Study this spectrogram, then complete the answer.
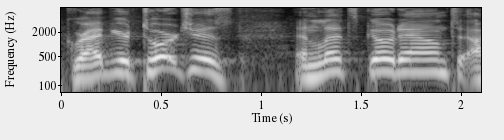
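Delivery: high, loud hammed-up British accent; a badly faked British counselor accent; terrible British accent. Counselor calling campers to the campfire, bad British accent. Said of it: "terrible British accent".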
